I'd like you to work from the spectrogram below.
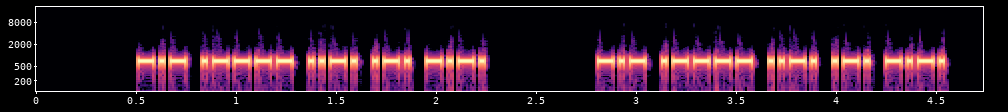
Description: Morse code, heard as a keyed tone, about 47 wpm, 700 Hz. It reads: K1FRC K1FRC
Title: USA Call Signs - 5 Characters - Repeated 2x - 45wpm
